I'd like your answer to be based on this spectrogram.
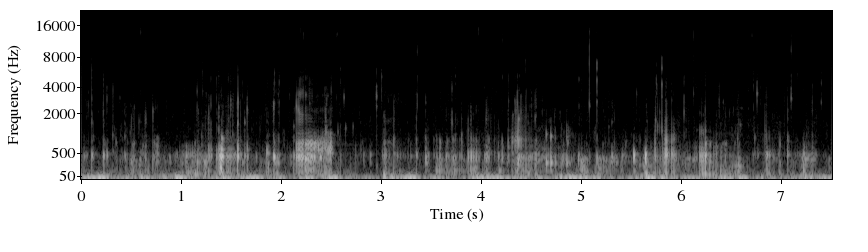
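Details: Recording of a woman's stomach growling: continuous low gurgling and bubbling rumbles with irregular louder bursts, ordinary digestive sounds; borborygmi.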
